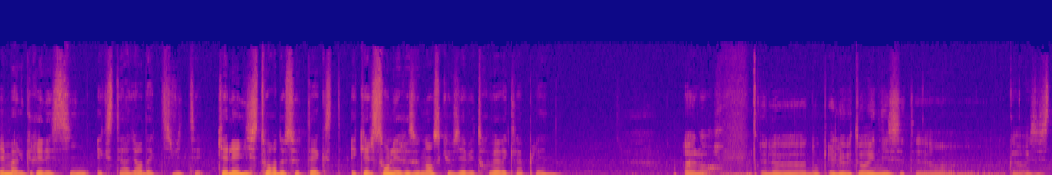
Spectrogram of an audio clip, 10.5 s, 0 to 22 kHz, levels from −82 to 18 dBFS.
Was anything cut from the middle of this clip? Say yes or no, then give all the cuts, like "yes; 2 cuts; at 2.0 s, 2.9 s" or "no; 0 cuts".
yes; 1 cut; at 2.1 s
